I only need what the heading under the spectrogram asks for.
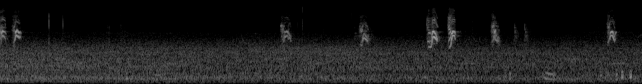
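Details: Sparrows at a Tenmangu shrine on 13 April 2023, landing on a hand for food; scattered brief high chirps, some doubled, separated by quiet gaps over faint steady noise.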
